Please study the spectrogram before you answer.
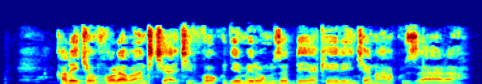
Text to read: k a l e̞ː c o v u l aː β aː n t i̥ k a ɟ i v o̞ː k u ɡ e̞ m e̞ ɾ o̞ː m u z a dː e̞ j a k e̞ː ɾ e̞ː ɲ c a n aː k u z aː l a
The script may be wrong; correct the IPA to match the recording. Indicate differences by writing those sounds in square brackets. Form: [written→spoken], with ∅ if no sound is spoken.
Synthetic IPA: k a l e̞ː c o v [u→o] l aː β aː n t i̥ [k→c] a [ɟ→c] i v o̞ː k u [ɡ→ɟ] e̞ m e̞ ɾ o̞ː m u z a dː e̞ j a k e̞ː ɾ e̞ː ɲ c a n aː k u z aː l a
